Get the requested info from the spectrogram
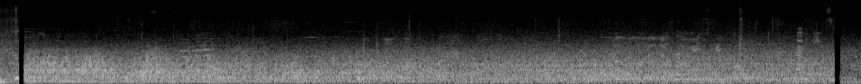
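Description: A short laugh, then steady outdoor background noise.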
